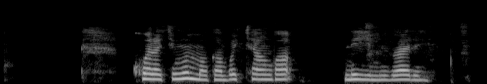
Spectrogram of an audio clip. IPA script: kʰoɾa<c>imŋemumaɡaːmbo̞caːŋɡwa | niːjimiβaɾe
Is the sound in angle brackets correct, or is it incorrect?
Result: correct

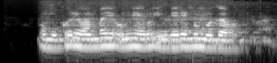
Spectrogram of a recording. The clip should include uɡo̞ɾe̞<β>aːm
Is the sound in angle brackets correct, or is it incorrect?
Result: incorrect: w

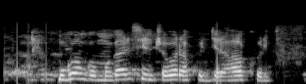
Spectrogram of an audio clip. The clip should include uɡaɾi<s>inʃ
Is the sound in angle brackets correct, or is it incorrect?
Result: correct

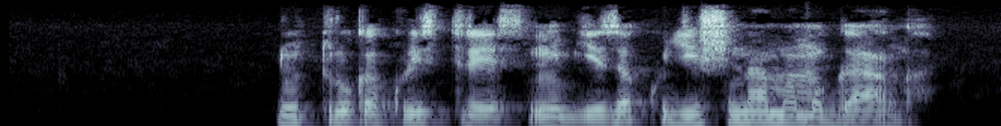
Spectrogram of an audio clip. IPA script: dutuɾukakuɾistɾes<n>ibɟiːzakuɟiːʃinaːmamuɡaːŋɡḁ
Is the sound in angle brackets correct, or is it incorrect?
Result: correct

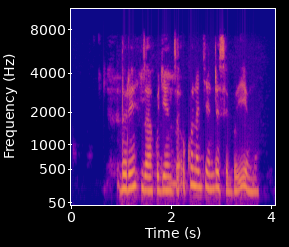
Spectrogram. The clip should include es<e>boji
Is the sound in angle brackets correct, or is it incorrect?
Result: correct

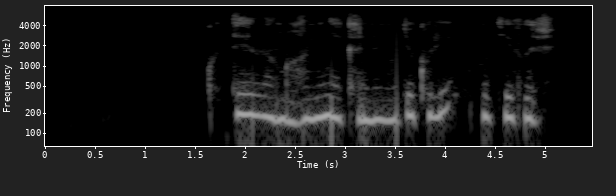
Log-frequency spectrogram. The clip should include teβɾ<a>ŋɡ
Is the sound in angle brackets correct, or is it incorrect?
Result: correct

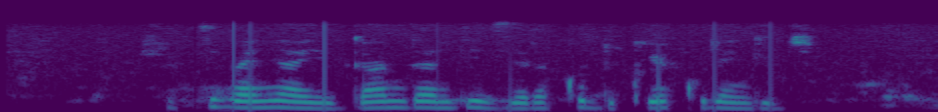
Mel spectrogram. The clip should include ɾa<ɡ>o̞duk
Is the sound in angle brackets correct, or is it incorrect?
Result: incorrect: k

